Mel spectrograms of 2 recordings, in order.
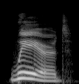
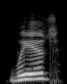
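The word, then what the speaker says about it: wyrd: And the first concept we're looking at is called weird. And weird is actually not spelled as weird as in odd or strange. It's spelled W Y RD and it relates to the web of interconnection.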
